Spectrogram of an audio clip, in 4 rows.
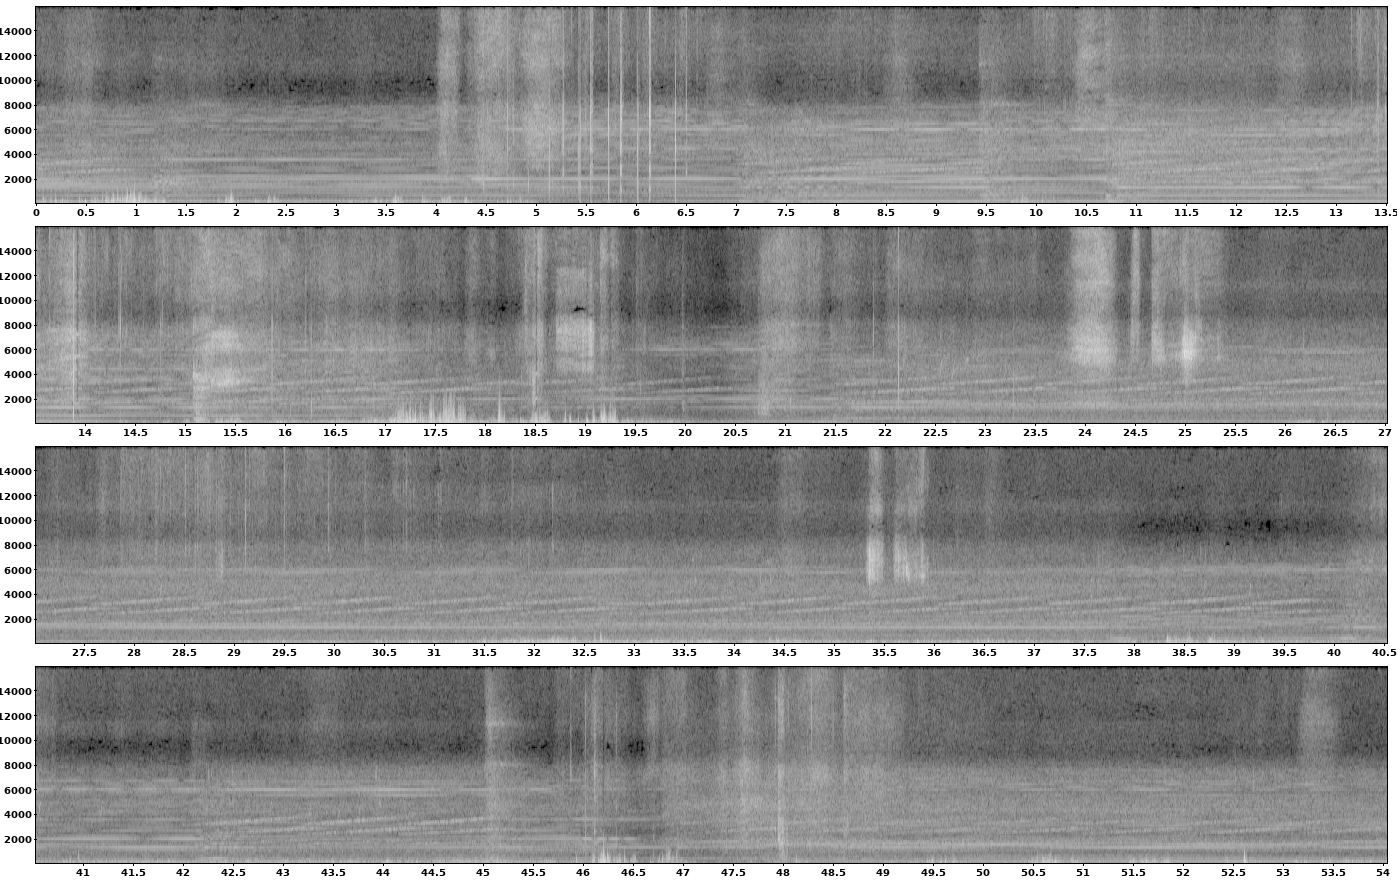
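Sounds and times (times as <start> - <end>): road barrier warning alarm: 0.0 - 54.0.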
